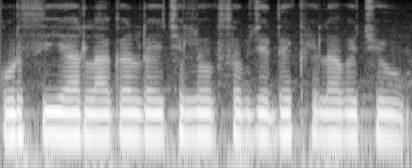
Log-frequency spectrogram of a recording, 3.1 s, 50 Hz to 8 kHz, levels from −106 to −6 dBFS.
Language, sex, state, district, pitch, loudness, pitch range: Maithili, male, Bihar, Supaul, 130 Hz, -14 LUFS, 130-135 Hz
